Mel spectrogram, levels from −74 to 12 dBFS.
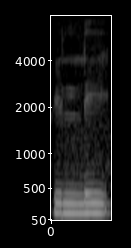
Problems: none marked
